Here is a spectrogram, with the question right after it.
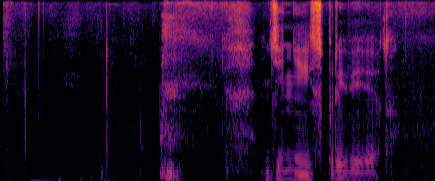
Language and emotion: Russian, sad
